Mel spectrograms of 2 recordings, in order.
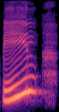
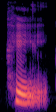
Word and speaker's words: peel: as peel, but is pronounced with a slight h sound because p is present in the initial position. So, it is not peel, it is peel. Consciously incorporate the h sound so that the pronunciation will have the aspiration within it.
